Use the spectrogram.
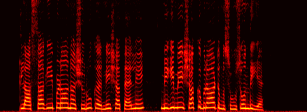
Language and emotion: Dogri, fearful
